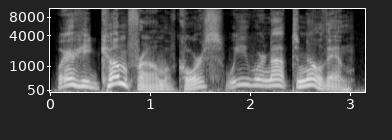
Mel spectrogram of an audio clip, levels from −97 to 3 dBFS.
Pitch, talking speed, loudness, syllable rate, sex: 145 Hz, 230 wpm, -19 LUFS, 5.1 syllables/s, male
